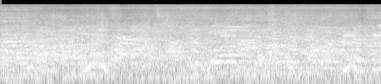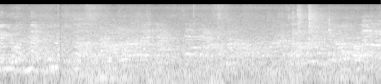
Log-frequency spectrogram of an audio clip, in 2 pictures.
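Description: Many people chatter in the background.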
